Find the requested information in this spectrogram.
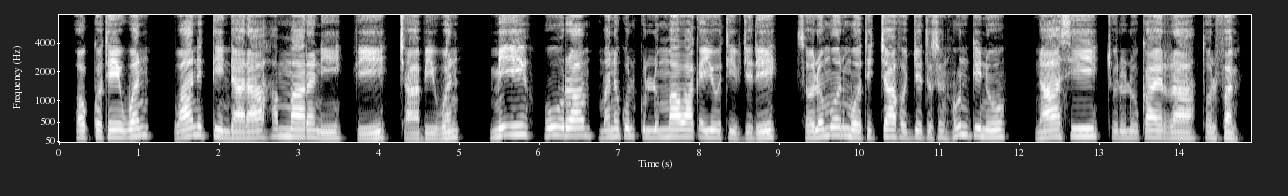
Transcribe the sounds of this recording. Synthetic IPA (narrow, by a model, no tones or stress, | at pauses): ʔɔkːɔt̪eːwːɐn | waːnɪt̪ːiːnd̪aːɾaːɦɐmːaːɾɐniːfɪt͡ʃʼaːbiːwːɐn | mɪʔɪhuːɾaːmɐnɐkʼʊlkʼʊlːʊmːaːwaːkʼɐjːoːt̪iːfd͡ʒɛᶑ̪eː | sɔlɔmo̞ːnmo̞ːt̪ɪt͡ʃːaːfɔd͡ʒːɛt̪̬ʊsʊnɦʊnd̪ɪnuː | naːsiːt͡ʃʼʊlʊlʊkʼaːɪrːaːt̪ɔlfɐmɛ̥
